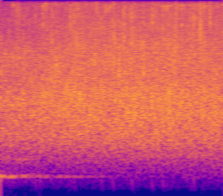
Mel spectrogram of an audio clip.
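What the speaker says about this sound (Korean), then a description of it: "박수 한번 주세요." Steady, dense clapping from a church congregation during a worship service, loud and continuous without letup, with a faint low hum running underneath.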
